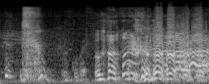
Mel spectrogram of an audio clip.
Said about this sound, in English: Bless you. Bless you.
